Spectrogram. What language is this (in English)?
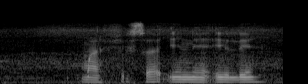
Southern Sotho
